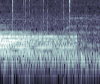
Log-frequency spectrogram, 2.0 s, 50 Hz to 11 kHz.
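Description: A Nokia 3110 classic's ringtone preview playing through the phone's small speaker: a held chord that fades and stops about one and a half seconds in. Faint clicks of the phone's navigation key sound as the next ringtone is selected.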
